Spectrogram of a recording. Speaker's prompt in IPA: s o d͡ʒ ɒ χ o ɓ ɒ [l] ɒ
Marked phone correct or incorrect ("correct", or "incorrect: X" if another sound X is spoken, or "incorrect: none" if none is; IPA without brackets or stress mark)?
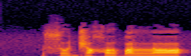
incorrect: lː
